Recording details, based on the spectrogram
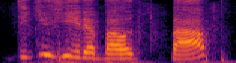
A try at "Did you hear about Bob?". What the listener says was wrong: You're saying Hira. Don't say that. Hira.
